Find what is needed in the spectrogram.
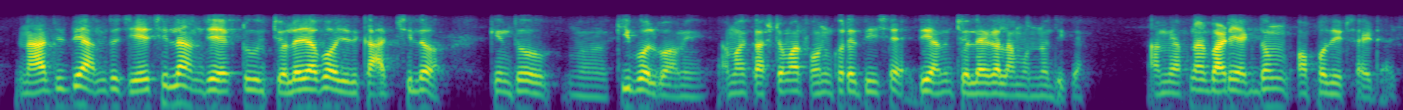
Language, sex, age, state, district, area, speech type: Bengali, male, 30-45, West Bengal, Paschim Bardhaman, urban, conversation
